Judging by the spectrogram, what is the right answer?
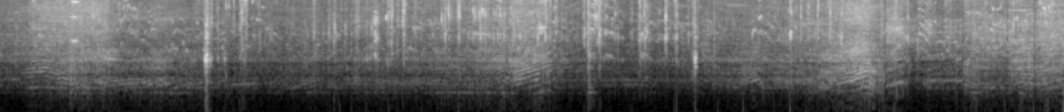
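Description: A hard plastic engine cooling shroud being handled and pushed onto a scooter engine's aluminium cylinder: scraping and rubbing in short strokes, with a few sharp clicks and knocks of plastic on metal.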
